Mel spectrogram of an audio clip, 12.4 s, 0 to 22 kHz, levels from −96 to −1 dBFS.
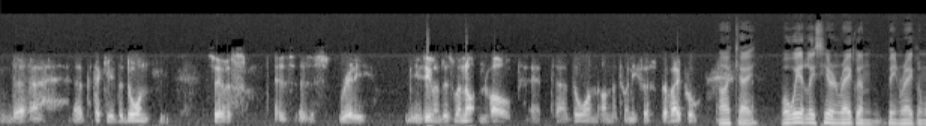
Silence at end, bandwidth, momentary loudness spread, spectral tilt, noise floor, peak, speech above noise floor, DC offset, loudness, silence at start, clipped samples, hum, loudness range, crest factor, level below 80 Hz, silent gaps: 0 s; 13.5 kHz; 14 LU; -5.5 dB/octave; -48 dBFS; -2 dBFS; 27 dB; under 0.1%; -23 LUFS; 0 s; under 0.1%; none; 3 LU; 22 dB; -56 dBFS; none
